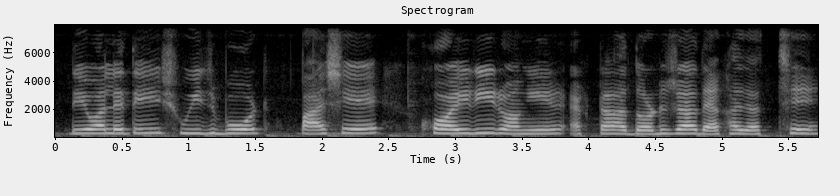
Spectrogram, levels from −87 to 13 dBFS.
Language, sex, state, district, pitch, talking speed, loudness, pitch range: Bengali, female, West Bengal, Kolkata, 285 Hz, 105 wpm, -21 LUFS, 270-295 Hz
